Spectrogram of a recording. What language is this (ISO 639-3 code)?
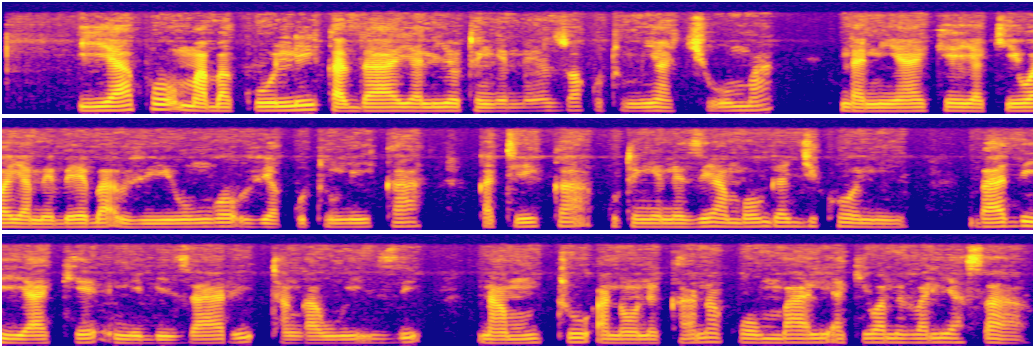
swa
